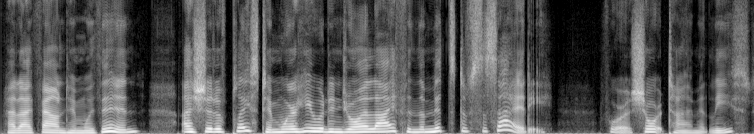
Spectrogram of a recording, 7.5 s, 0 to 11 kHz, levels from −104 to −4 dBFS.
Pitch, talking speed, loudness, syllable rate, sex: 210 Hz, 205 wpm, -16 LUFS, 4.9 syllables/s, female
